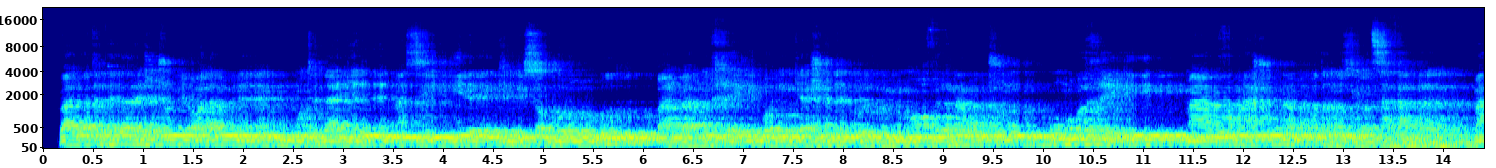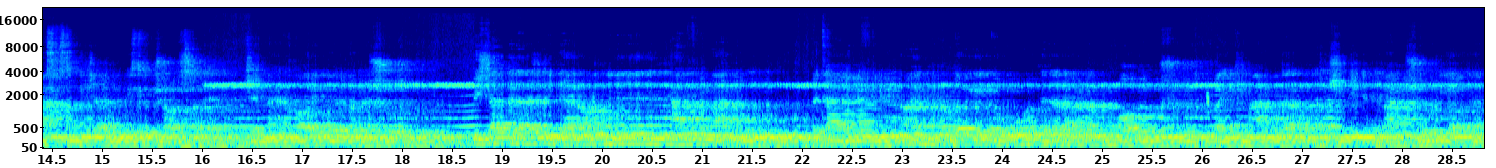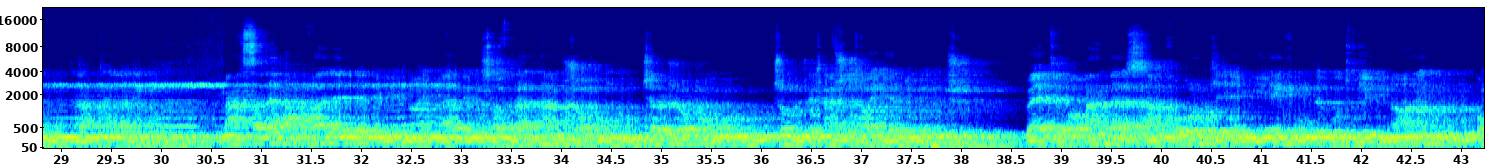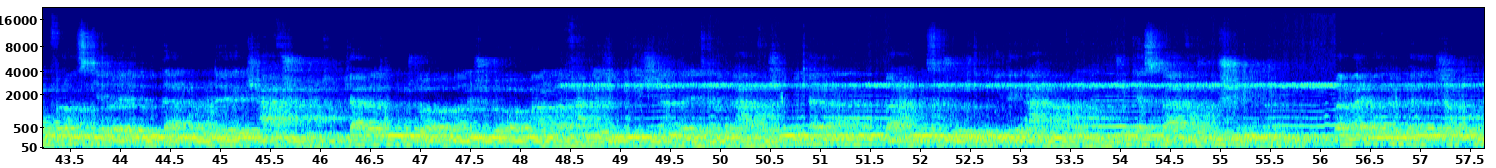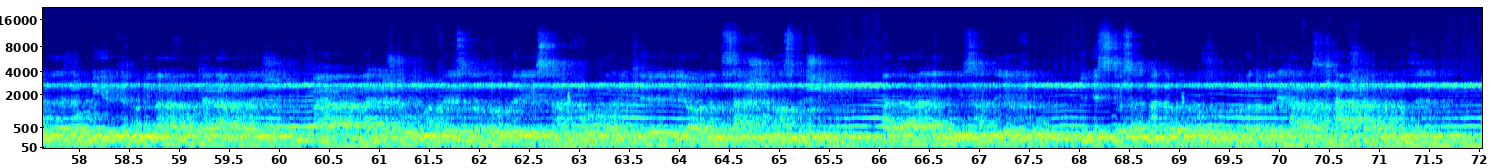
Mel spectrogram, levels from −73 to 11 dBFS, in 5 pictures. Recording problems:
room echo; strong; dies away in 2.1 s
off-mic speech; far
squashed, flat; somewhat
electrical hum; loud; from 16 to 33 s and from 48 s on; 50 Hz, 6 dB below the speech

